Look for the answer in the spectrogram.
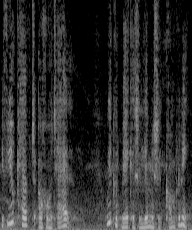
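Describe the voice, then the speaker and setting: Woman reading as an excitable, pushy brother. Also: fairly low pitch, normal speed. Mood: excited, enthusiastic. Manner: insistent, excitable. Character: eager, overbearing brother pushing his plans.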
